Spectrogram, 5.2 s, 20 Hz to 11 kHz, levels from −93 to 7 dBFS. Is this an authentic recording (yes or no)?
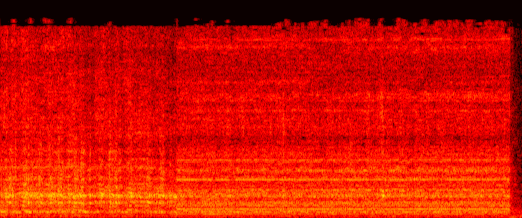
yes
